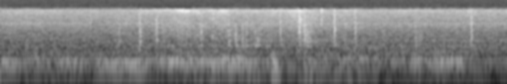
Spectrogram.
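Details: Domestic cat purring: a steady, low rumbling throb that continues through the whole stretch, with scattered soft clicks and taps and a faint, constant high-pitched tone in the background.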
